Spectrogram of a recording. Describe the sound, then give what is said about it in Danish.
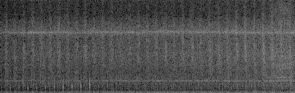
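Rotor chop of a Huey helicopter with a two-blade rotor, a loud, steady throbbing drone with fast low pulses that carries unbroken through the whole clip, with no voices. “Jamen, det er en Huey. Det er, fordi den kun har to rotorer.”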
